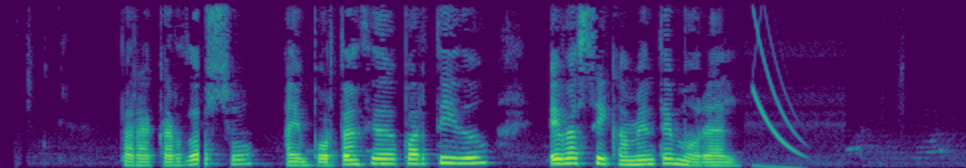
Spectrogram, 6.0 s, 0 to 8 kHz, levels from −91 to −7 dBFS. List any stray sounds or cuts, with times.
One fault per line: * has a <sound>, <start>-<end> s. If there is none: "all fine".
* has a dropout, 1.2-1.3 s
* has a chirp, 4.7-5.1 s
